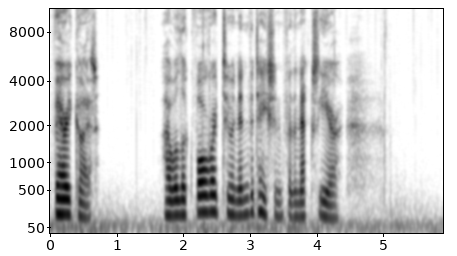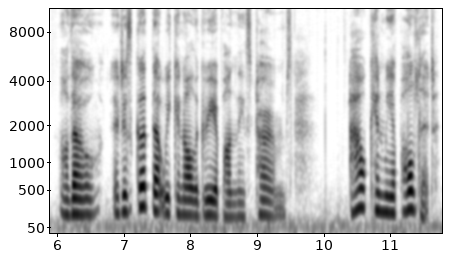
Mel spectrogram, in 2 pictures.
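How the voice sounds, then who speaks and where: A woman playing a composed young princess in a fantasy audio roleplay, speaking in formal, deliberate, stately phrases. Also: fairly low pitch. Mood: diplomatic, probing. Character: composed young princess negotiating a peace treaty, regal and measured.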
